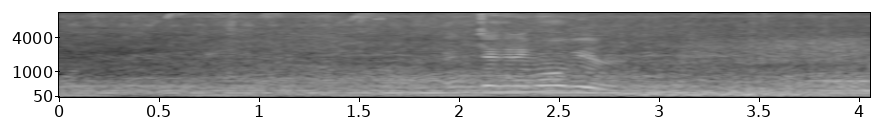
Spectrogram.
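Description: A vehicle engine idling steadily, getting louder in the second half, with a person's voice briefly calling out about halfway through.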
